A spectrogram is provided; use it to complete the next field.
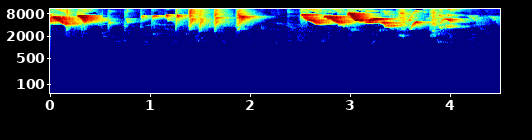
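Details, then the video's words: Actively singing Javan pied starling mixes shrill descending whistles with a quick sequence of short chirps, then a long sweeping whistled phrase. "konin ijoan gacor aktif"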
